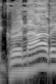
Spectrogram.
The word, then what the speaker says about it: Granada: The origin of the name Grenada comes from the Spanish city of Grenada, or Granada. Granada is the Spanish pronunciation, and that means pomegranate.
